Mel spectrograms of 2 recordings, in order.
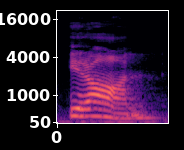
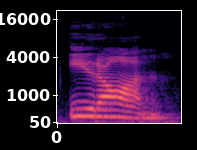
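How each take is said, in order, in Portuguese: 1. O t soa como um r rápido. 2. O t soa como um r rápido.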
